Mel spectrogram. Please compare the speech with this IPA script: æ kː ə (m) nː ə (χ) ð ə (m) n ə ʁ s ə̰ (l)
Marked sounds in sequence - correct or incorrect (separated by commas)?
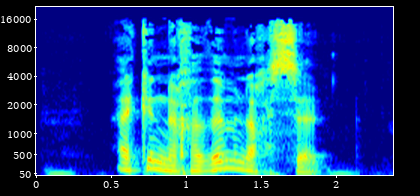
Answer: incorrect, correct, correct, correct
